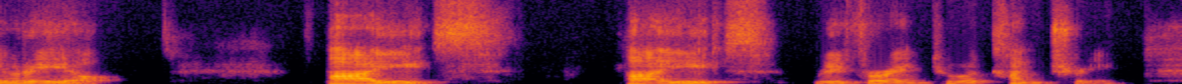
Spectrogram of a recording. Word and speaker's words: país: País, país, referring to a country.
